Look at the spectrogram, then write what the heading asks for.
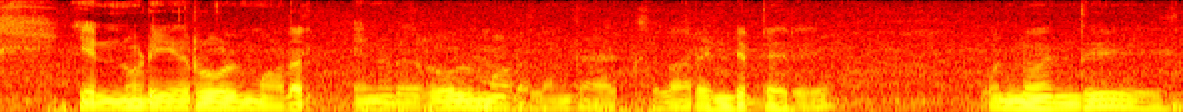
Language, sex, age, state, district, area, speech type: Tamil, male, 18-30, Tamil Nadu, Mayiladuthurai, urban, spontaneous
